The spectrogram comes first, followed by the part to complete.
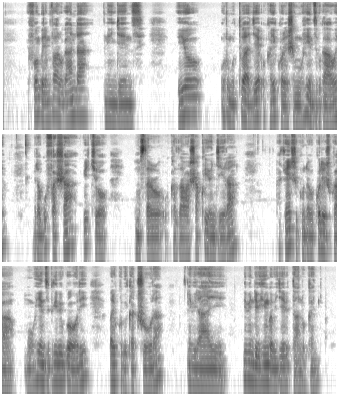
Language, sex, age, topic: Kinyarwanda, female, 18-24, agriculture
